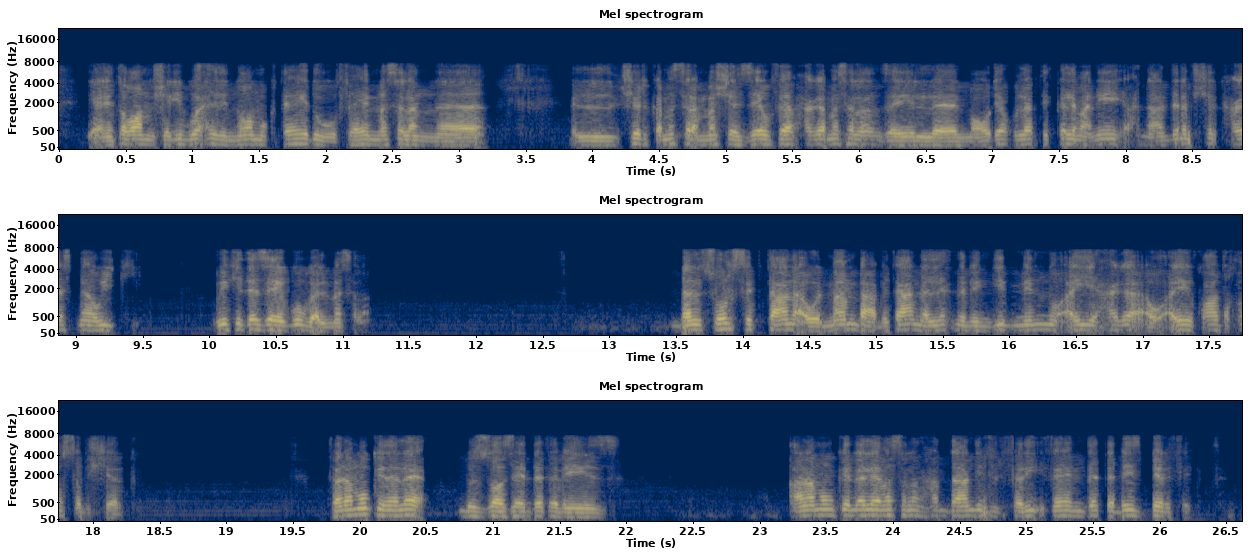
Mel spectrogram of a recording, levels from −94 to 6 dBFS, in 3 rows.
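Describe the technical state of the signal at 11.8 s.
At 11.8 s the speech carries Speex codec damage, present throughout: starved CELP excitation, pointing to a very low bitrate, makes it noisy and hoarse, with nothing above 7.7 kHz.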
